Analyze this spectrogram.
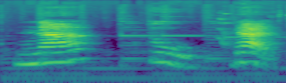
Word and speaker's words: natural: Natural. Ral es la sílaba tónica, es decir, la última sílaba, pero como no termina en n, s o vocal, no la podemos acentuar.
